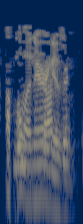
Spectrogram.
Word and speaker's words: Apollinarianism: the Apollinarianism? – Apollinarianism.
